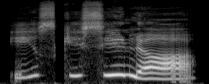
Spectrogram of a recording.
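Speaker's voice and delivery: sleepy, drowsy voice. Someone behind the cook chimes in with an answer, in a sleepy voice. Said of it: "проговорил у нее за спиной сонный голос".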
